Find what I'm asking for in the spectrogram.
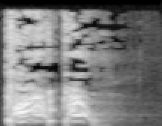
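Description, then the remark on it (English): A person clears their throat and coughs in a quick, rough burst of two or three harsh hacks, fairly loud, then it trails off into quiet. “And I'm fixing the cough. It's going to be bad.”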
